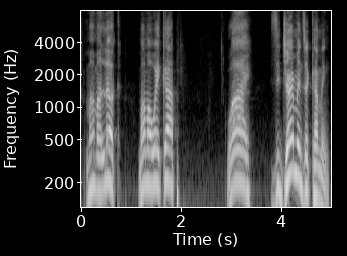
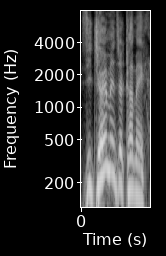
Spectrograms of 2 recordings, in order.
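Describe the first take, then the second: First: Put-on high little-kid voice, urgent; a child shaking a parent awake, much higher; a small child tugging at mama, high-pitched; kid waking mama. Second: Put-on high, heavy German accent with a z for th; hammed-up German warning; German accent, high and emphatic; mock German accent. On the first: Skit of waking a sleeping parent.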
